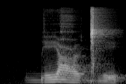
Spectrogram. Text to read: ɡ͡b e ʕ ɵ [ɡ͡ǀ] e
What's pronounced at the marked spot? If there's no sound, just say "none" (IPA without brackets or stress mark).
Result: ɡ͡ǀ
